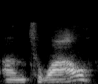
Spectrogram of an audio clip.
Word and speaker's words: Tehuatl: So we are doing a book called Tual, and it's actually spelled T-E-H-U-A-T-L. That's the pronunciation in Nual, which was the language that was mm-hmm. spoken in Mesoamerica in the 16th century.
